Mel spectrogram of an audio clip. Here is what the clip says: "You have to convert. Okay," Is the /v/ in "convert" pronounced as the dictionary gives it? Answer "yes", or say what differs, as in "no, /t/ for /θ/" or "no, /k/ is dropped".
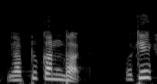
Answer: no, /b/ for /v/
